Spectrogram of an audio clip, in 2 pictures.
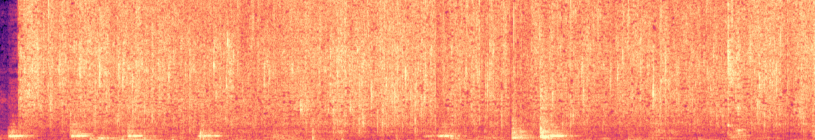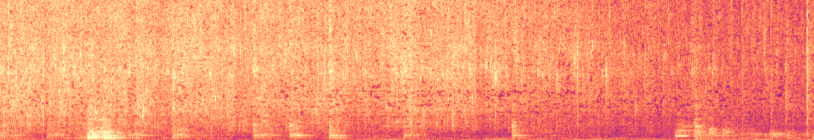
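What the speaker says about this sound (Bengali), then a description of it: "এটাকে এবারে আমি হালকা করে নাড়াচাড়া করে ভেজে নেব" Chopped onions sizzle and crackle in a hot pan for a dish of potato fry with kolmi (water spinach) greens, with steady frying hiss and repeated scraping, clattering stirs, up close and with no talk.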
